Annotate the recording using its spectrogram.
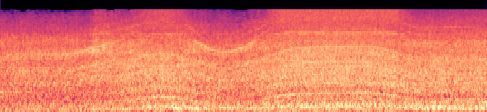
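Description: A bus engine revs up as a bus speeds up and turns.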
